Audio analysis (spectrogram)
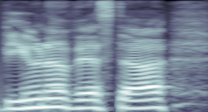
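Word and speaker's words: Buena Vista: buav Vista and and yes I know I'm pronouncing it weird but that is how the locals pronounce it unfortunately it feels it feels awkward but bua Vista is how it's pronounced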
